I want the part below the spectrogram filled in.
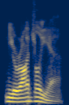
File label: "neuroglia", American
